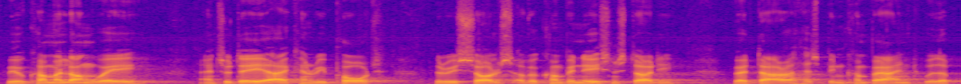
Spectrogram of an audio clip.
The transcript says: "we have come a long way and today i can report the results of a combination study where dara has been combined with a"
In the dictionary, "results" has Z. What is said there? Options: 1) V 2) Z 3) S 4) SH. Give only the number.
3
